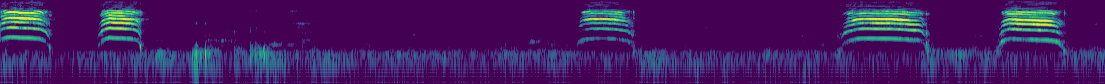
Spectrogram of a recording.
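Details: Small kitten that has turned up at a family's home, giving five high, clear, slightly arched meows, each under a second, in two pairs and a single separated by quiet gaps; faint low background hum and a couple of soft knocks.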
